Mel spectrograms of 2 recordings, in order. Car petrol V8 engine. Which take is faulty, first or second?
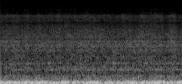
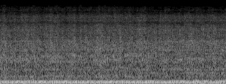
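first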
